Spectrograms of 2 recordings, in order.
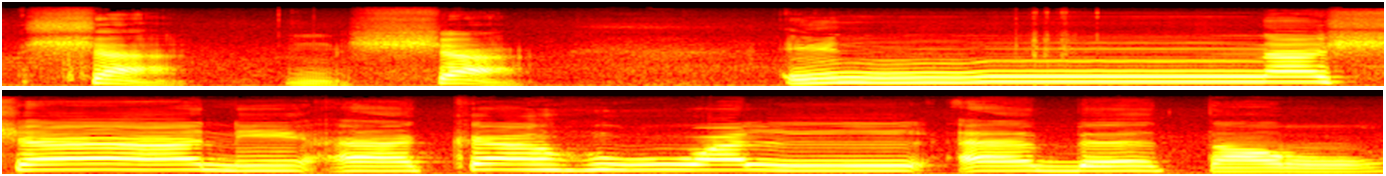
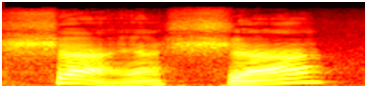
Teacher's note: Makhrajnya tengah lidah diangkat ke langit-langit. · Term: huruf sya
